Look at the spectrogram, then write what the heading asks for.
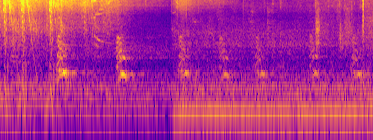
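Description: Cosmo the dog from the Guardians of the Galaxy video game gives short yips and barks mixed with high whimpers, in repeated bursts over a rumbling background. A steady low hum joins partway through.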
